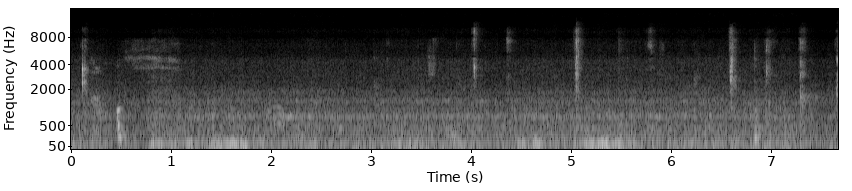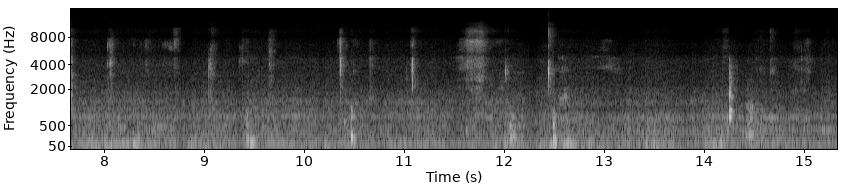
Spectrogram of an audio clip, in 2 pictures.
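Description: Close-miked chewing and lip-smacking on a mouthful of pork and rice: irregular wet mouth clicks, a few sharper ones near the middle and end. A steady low hum runs underneath.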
